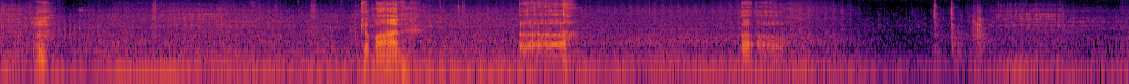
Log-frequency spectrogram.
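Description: An engine rumbles low and steadily as an off-road truck crawls over rocks.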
